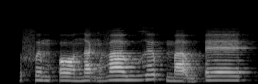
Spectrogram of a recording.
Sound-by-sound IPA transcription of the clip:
fə˨˩mʔɔ˨˩na̰˧˨ŋ va˧w ɣə˦˥p̚ ma̰˧˨w ʔɛ˧

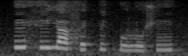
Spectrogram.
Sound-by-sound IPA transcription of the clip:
ĩ˦hi˦ja˦˨fe˧ k͡pi˦k͡pu˧lu˧ʃĩ˦

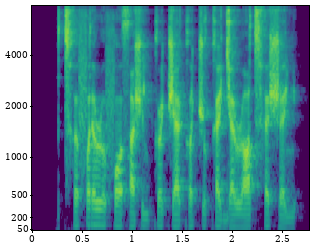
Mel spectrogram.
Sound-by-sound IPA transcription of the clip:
t͡sʰəfʌɾəɹʊ fɔθɑʃʌʎkə˞ t͡ʃækʌ t͡ʃʊkæɟæ ɹɑt͡sʰɛ ʃɛʎ

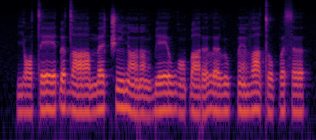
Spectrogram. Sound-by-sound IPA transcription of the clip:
jɔ˨teː˧ɗə˦ daː˨mɛ˦ t͡ʃĩ˦jã˨ ɾã˨ɡ͡beː˦ wɔ̃˨ɓa˨ɾə˦ lə˨˦lu˦ pɛ̃˧va˦ to˨pə˦sə˦

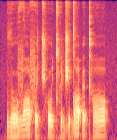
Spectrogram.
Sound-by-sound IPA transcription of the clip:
ðo vɑfə t͡ʃʰocʰəd͡ʒə dɑ ʔə kʰɑ

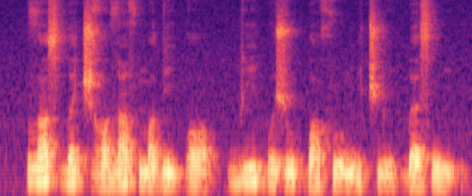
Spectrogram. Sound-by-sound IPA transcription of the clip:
ðɒsɡ͡bɜt͡ʃ ɣɒðɑθmɒ ɗiɡ͡bɔ | bi ɓʊʒu ɡ͡bɒxumit͡ʃ βiʔɓɜsŋ͡miʔ

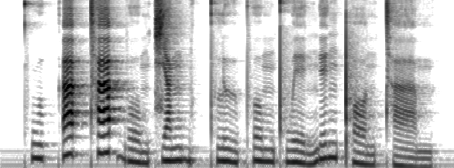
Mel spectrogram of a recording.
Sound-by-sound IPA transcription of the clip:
kʰwu˨˩k̚ʔa˥˩ʔtʰa˥˩ʔ boː˨˩mt͡ɕa˦˥ŋ bɯ˨˩k̚pʰlɯː˨˩pʰo˧m kʰweː˨˩ŋeː˥˩ŋpʰɔː˩˦n tʰa˨˩m

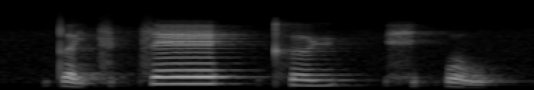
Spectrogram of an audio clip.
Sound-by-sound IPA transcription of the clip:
t̪ɐ˨˩jt͡sɪ˨k̚t͡sɛː˥ | kʰɵ˥ɥ | hɪ˨k̚po˨˩w

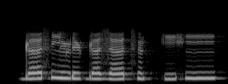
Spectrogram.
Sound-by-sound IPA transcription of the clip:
ɖɜsĩːɭ ɾiɭɖɜzɜt͡sə̃ kːixĩː

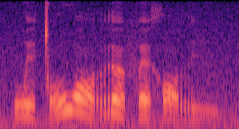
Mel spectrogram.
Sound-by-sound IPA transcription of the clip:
we˧˩ǀo˨˥wɔ˥˨ rœ˥˨fɛ˧˩xɔ˧˩ ri˧˩

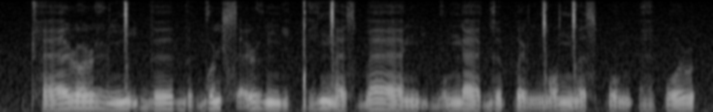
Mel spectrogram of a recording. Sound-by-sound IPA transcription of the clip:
ʈʰæː˨˥ɭɔ˨˥ɭæ̤˥˧ɭ ŋ͡ǀḭ˦˥ bøː˦˥bø˧˩ ɡo˦˥ɳsæ̰˨˥ɭ ə̤˦˥ ŋi˧˩ǃɛ̤˨˥ŋ͡ǀæ˧˩s bæː˥˧ŋḭ˧˩ bo˨˥ŋæː˥˧ ɡø˥˧pɛ˧˩ɭŋ͡ǀɔ˨˥ŋ͡ǀɜ˨˥s po˧˩ŋʔæ̤˥˧ po˦˥ɭ

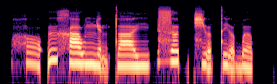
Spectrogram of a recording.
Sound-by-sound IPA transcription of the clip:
hɔ̤˨˩ʔɨ˧ xa˧wɲɛ̰˧˨ŋt̪a˧j | zə˦˥t̚t͡ɕɨ̰˧˨ə̯ t̪ḭ˧˨ə̯ɓə˨˩p̚

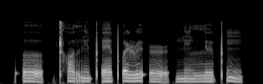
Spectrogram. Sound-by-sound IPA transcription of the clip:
ʔɤ | ʈʰɔrĩpʼɛpʼɤ ɭʏʔə˞ | nĩlːøpʼĩ

